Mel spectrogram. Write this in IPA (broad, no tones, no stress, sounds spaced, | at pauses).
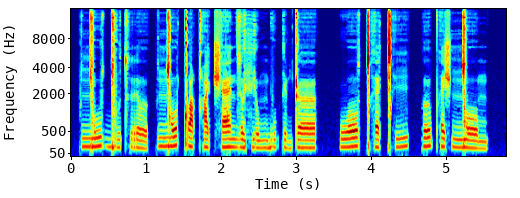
ŋ͡ǀ u ɡ͡ǀ u tʰ r ɵ | ŋ͡ǀ o ǃ o qʰ ɛ t͡ʃʰ æ n z ɵ fʲ ɔ w m b u k ɛ ɖ ʈ œ | w o ǀʰ ɛ ǀʰ i | ɵ pʰ ɛ ʃ ŋ͡ǀ o m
